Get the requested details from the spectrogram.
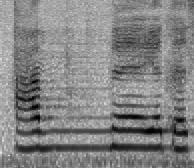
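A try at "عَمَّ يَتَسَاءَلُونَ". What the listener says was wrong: وفين الاربع حركات الاربع حركات بتوع المد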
